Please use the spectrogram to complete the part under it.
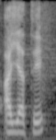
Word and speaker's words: Hayate: Première soirée le jeudi soir avec, je pense qu'on prononce comme ça, Hayate. – Absolument.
